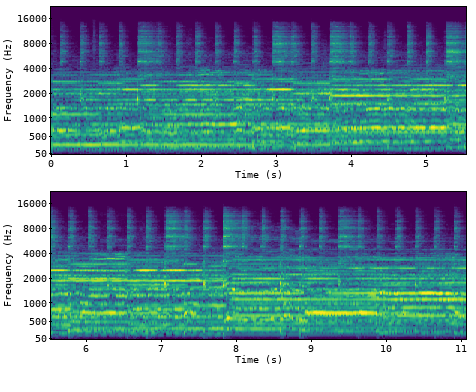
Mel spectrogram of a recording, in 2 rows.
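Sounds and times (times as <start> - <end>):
electronic keyboard organ chords: 0.0 - 11.0.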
